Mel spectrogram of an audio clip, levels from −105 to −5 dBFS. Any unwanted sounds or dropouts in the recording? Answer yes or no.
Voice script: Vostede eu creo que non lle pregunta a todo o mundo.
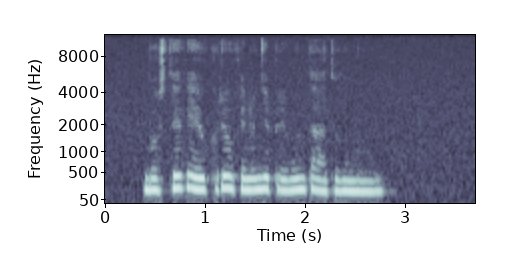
no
